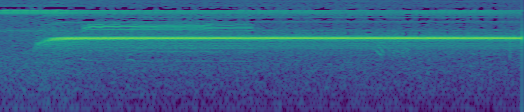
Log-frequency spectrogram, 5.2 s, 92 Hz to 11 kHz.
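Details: After a thunderstorm on June 10, 2014, a southern toad at a small backyard habitat pond starts a shrill, sustained trill half a second in and keeps it going without a break, over a quiet night chorus.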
